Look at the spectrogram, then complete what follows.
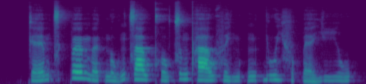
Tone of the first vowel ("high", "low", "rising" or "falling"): rising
